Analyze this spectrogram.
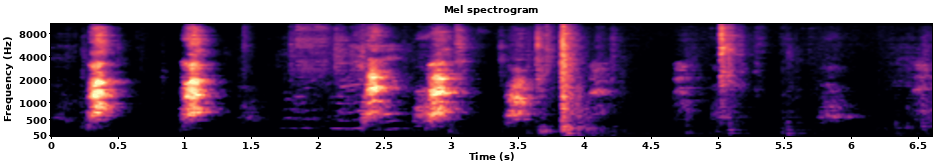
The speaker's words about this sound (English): My dogs are barking quite ferociously. I'm just going to open the door and let a dog out.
